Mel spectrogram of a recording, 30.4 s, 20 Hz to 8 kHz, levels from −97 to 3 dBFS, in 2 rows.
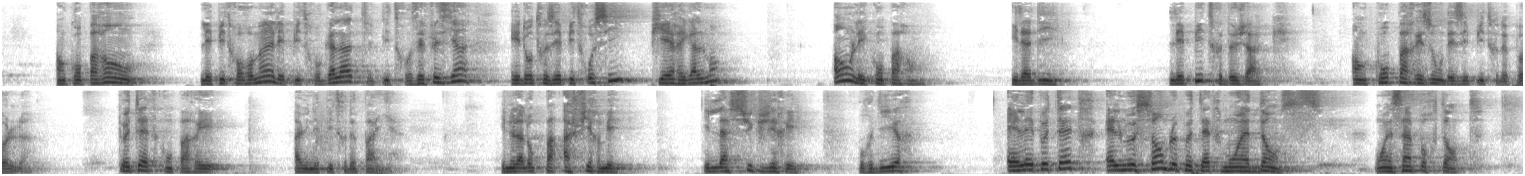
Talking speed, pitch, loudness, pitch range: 120 wpm, 130 Hz, -22 LUFS, 115-165 Hz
